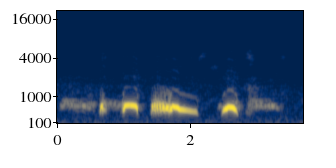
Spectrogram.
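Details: Decoy spotted dove with a "giọng thổ" voice, calling to lure other doves: soft buzzy lead-in, two short hoots, a long falling coo and a final hoot, ending in a quiet trailing note.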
